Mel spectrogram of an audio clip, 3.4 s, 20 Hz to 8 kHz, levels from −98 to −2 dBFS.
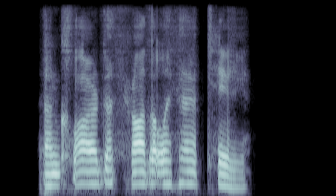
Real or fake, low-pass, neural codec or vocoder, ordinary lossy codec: fake; 7.2 kHz; codec, 16 kHz in and 24 kHz out, 0.6 kbps, FireRedTTS-2 codec; AAC, 48 kbps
